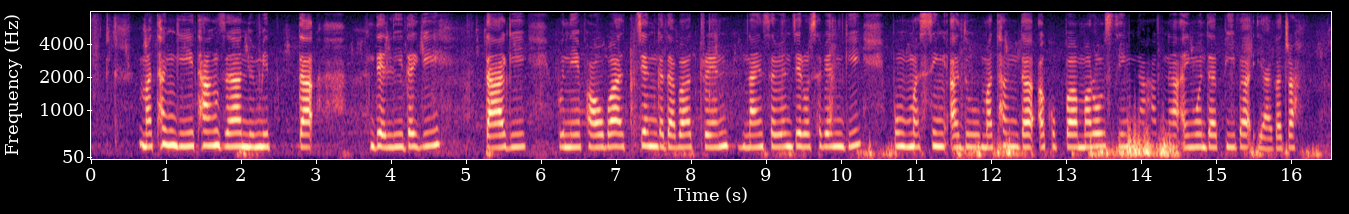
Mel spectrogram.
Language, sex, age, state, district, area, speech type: Manipuri, female, 18-30, Manipur, Kangpokpi, urban, read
